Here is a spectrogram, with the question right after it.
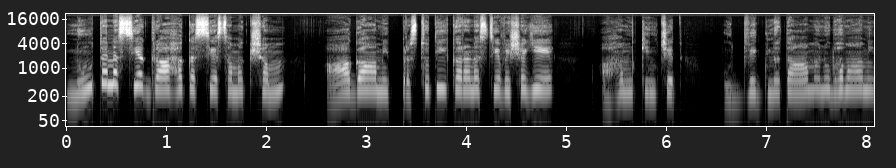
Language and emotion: Sanskrit, fearful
